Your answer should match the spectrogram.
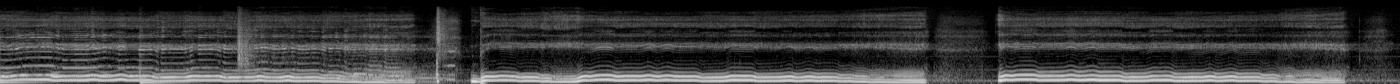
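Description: Low male voice practising bounce runs: quick stepped, bouncing notes in phrases of about four seconds, each ending in a falling slide. There are short breaths between phrases, about four and a half seconds in, near the middle and near the end.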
